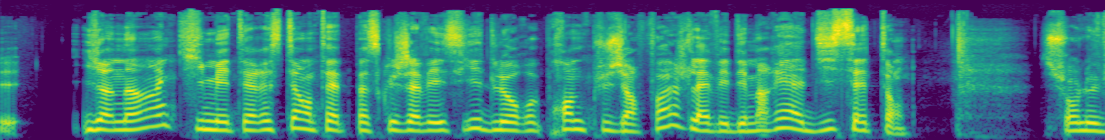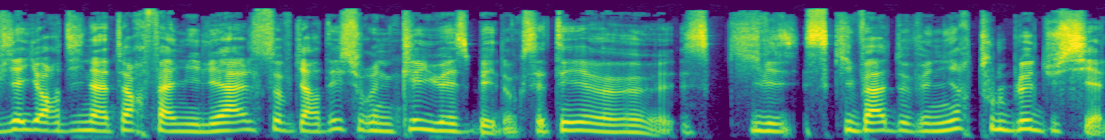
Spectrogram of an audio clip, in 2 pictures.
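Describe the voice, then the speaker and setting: Here is a woman with a plain, everyday voice, medium in pitch, speaking at a fairly quick pace with ordinary pitch variation. The sound is dry and close with no echo, in a very clean recording with a silent background. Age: young. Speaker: novelist. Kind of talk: interview.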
